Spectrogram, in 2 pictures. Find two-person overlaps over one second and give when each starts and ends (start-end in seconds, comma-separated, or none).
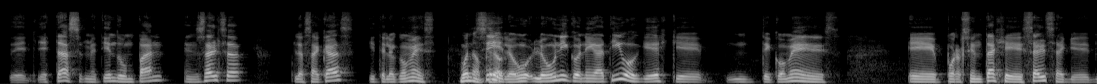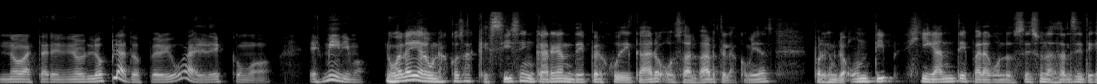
none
